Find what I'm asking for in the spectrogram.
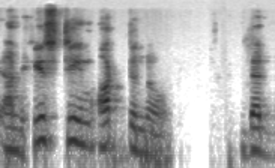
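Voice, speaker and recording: Very slow speech with an Indian accent. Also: man. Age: 80s+. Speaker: retired civil servant. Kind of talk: speech at online event. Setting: video call. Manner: slow, measured.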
